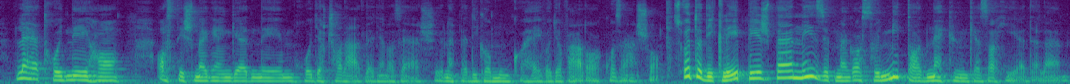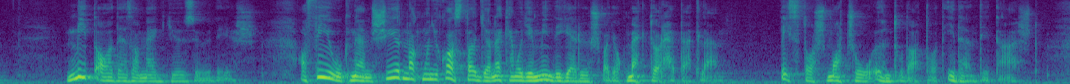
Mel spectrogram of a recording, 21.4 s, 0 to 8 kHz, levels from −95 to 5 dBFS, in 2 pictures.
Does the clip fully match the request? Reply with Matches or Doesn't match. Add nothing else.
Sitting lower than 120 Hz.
Doesn't match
